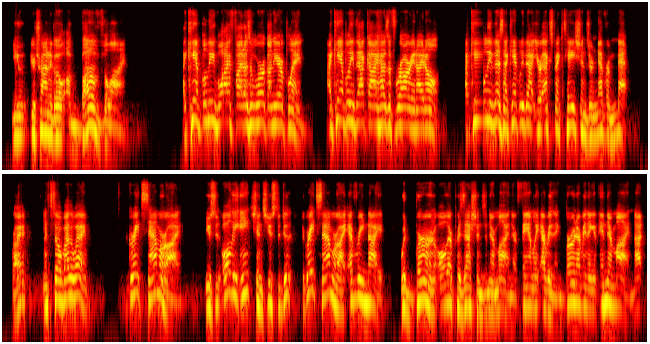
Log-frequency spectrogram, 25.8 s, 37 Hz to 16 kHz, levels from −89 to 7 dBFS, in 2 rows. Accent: American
